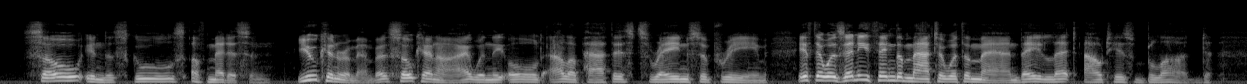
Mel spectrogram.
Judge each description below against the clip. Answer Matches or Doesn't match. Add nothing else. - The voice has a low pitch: Matches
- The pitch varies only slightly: Doesn't match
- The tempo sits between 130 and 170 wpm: Matches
